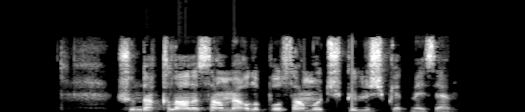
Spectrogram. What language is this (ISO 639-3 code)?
uig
